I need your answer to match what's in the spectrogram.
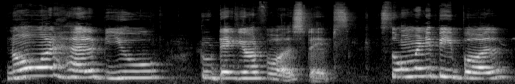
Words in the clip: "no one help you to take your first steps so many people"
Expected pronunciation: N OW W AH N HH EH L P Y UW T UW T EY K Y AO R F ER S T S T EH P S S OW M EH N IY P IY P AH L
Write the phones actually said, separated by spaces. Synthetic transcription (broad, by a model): N OW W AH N HH EH L P Y UW T UW T EY K Y AO R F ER T S T EH P S S OW M EH N IY P IY P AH L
